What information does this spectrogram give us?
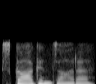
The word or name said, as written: Skagens Odde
